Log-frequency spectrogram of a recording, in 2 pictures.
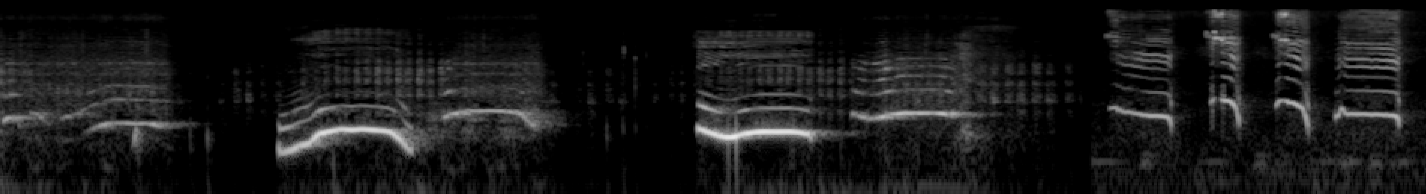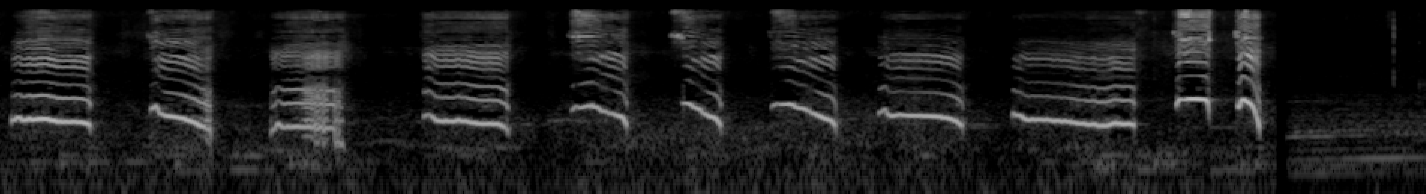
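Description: German Shepherds vocalizing: a few short, arching, howl-like calls in the first part. From about nine seconds in, a German Shepherd puppy gives a long run of short yips that fall in pitch, about one a second.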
